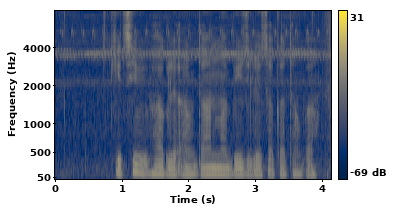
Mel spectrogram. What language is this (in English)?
Chhattisgarhi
